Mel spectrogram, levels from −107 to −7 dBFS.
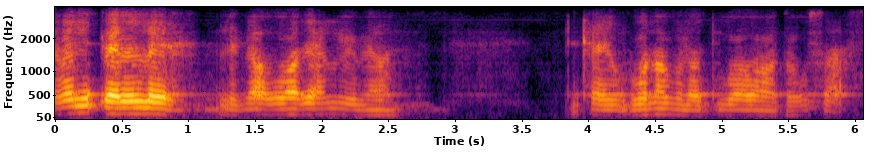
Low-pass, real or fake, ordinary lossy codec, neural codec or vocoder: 3.6 kHz; fake; Opus, 16 kbps; codec, 24 kHz, 1 kbps, SNAC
